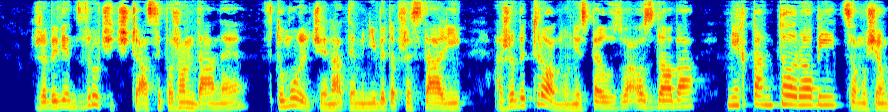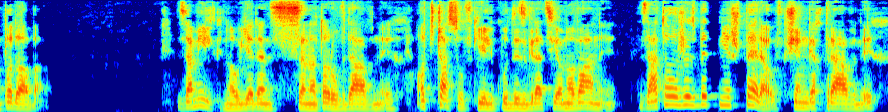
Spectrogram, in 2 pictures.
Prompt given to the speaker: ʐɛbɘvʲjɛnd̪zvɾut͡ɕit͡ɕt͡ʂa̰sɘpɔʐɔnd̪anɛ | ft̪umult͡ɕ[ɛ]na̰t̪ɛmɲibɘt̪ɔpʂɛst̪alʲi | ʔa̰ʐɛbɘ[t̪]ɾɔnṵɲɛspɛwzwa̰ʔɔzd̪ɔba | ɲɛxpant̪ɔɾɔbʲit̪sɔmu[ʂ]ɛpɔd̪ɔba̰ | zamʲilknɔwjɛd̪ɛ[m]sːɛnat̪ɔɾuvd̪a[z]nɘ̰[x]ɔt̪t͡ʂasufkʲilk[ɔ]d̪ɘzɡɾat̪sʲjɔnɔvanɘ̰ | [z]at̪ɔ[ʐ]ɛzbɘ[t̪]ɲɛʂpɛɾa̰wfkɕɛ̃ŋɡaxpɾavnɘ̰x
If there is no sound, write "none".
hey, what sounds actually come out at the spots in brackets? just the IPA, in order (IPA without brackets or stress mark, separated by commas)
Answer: ɛ, t̪, ɕ, n, v, x, u, z, ʐ, t̪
